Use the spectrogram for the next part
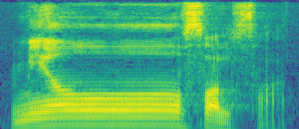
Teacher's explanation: عند صاد مثلا او ضاد او قاف فان صوت النون المخفاه يكون مفخما فالغنى غنه النون المخفاه تتبع ما بعدها في التفخيم والترقيق هذا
